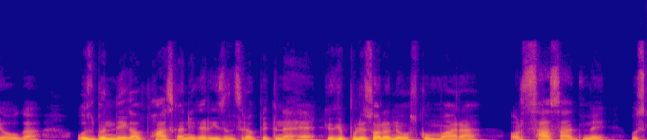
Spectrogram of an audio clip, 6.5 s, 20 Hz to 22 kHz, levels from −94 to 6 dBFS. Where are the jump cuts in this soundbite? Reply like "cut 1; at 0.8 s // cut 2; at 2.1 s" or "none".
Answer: none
